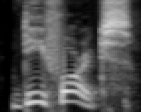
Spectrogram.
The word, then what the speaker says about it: D4XX: D4XX. D-forks. So D-forks.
